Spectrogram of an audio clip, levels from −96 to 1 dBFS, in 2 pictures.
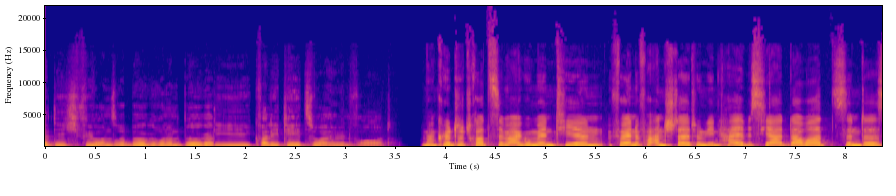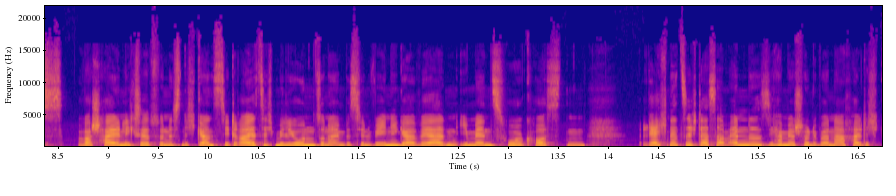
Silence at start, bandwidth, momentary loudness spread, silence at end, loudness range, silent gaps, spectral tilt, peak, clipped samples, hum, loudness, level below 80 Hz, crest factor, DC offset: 0 s; 17 kHz; 9 LU; 0.05 s; 5 LU; 3.62-3.75 s; -5 dB/octave; -8 dBFS; under 0.1%; none; -24 LUFS; -60 dBFS; 16 dB; under 0.1%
